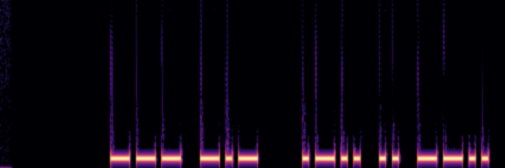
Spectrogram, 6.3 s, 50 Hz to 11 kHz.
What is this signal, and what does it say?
Morse code, heard as a keyed tone, about 15 wpm, 700 Hz. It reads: OK LIZ
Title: K1USN SST QSO Practice 15wpm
